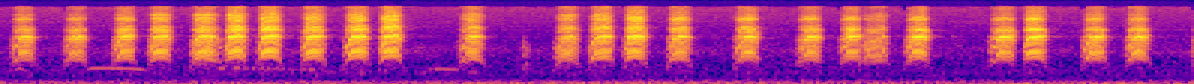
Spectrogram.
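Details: Sooty-headed bulbul recorded by a camera placed at its nest: rapid bursts of harsh, scratchy pulses, several per second, in irregular runs with short gaps, and a few faint thin whistled notes between them.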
